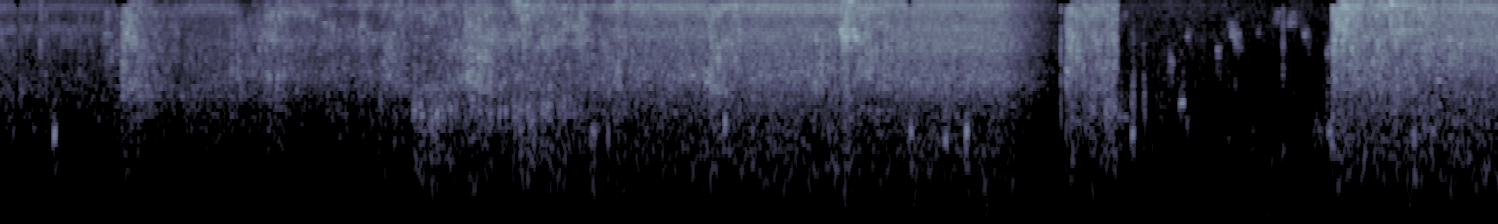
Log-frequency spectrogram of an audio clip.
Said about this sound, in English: Somebody sound like they washing their car at the car wash. Oh, man.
